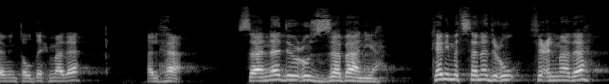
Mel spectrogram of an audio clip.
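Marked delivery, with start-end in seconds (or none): 2.4-3.9 slow recitation; تلاوة مجودة. Shown as a demonstration. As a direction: recite the verse slowly and evenly. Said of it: "يتلو الآية". (تلاوة بطيئة)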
